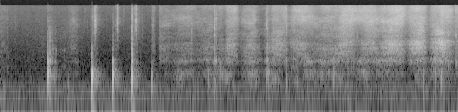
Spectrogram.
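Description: Long nails rub and scratch a pink spiral-bound paper notebook, working over its paper cover and metal spiral edge. Five short, sharp ticks come first, then a dry, bright scratching that builds steadily louder toward the end.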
